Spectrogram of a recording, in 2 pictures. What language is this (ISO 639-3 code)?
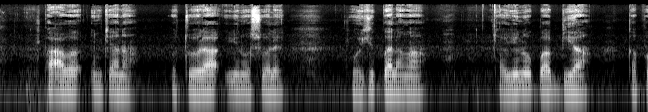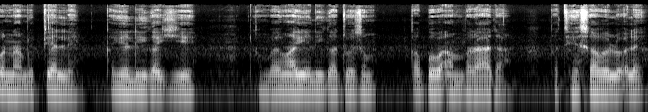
dag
